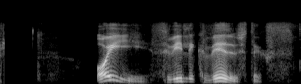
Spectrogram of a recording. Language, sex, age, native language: Icelandic, male, 30-39, Icelandic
